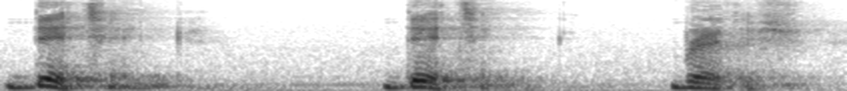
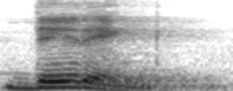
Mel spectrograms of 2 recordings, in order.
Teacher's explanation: American, dating. T, soft D, between A and I, between two vowels.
